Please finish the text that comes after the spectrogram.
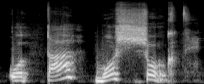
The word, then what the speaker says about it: অত্যাবশ্যক: এবার খেয়াল করো তালব্যস্যর সঙ্গে জফলা আছে। তাহলে তালব্যস্য কয়টা হবে? দুইটা হবে, দ্বিতীয় উচ্চারণ হবে। আমরা লিখলাম যে তালব্যস্যয়ে ওকার ক কয়ে হসন্ত, তাহলে উচ্চারণটা কি হচ্ছে অত্যাবশ্যক।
